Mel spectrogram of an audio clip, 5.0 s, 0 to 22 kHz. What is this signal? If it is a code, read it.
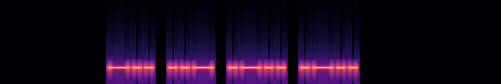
Morse code, heard as a keyed tone, about 20 wpm, 700 Hz. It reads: DULL
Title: Build A Word - 1 Letter At A Time - 4-Letter Words - 20wpm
